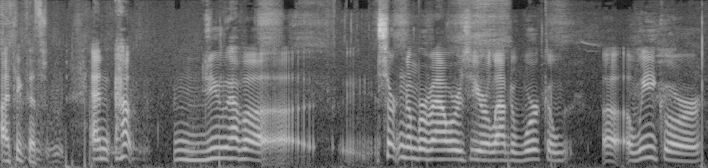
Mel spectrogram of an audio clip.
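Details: Adult speaker in conversation; ordinary speech.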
